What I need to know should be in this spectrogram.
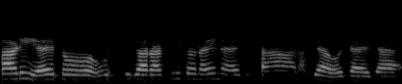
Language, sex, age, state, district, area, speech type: Hindi, female, 60+, Uttar Pradesh, Mau, rural, conversation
